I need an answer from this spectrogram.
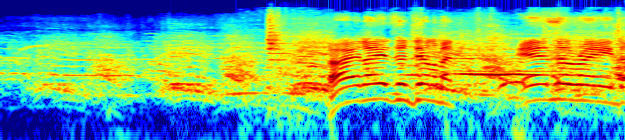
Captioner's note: crowd cheering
